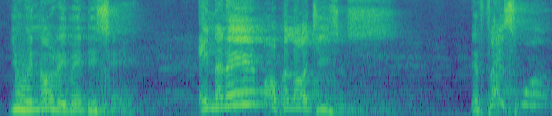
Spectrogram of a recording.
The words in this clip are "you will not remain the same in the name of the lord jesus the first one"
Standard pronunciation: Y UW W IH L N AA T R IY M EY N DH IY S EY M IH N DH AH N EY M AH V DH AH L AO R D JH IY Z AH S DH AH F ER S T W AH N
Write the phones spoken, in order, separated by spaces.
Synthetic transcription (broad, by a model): Y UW W IH L N AA T R IY M EY N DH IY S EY IH N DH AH N EY M AH V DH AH L AO D JH IY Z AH S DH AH F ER S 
